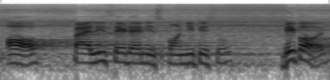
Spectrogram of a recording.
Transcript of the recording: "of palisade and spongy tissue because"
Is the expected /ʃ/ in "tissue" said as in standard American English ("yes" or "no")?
no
